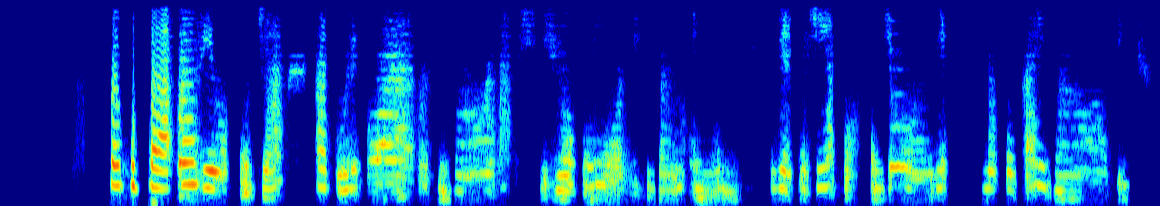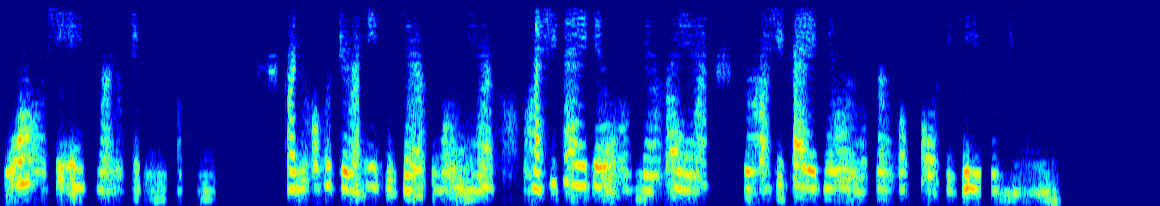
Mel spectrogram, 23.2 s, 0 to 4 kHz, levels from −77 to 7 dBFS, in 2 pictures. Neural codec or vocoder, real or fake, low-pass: codec, 44.1 kHz, 0.9 kbps, DAC; fake; 3.6 kHz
